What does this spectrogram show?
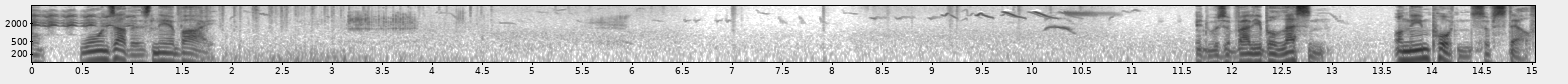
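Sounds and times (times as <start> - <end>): low wind-like background: 0.0 - 15.0
shrill animal alarm calls: 5.5 - 6.1, 10.0 - 10.7.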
